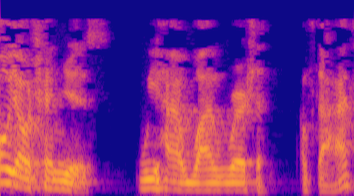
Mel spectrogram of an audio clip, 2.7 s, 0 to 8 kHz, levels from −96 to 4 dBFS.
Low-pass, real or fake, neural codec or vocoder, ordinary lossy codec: 7.2 kHz; real; none; MP3, 24 kbps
